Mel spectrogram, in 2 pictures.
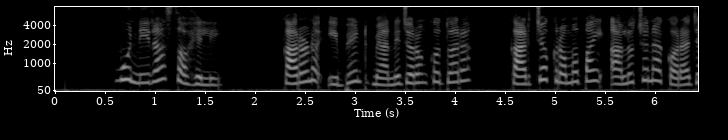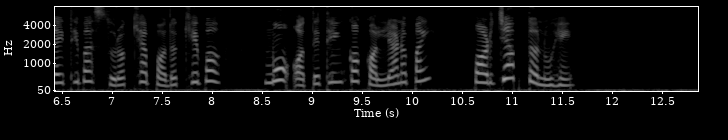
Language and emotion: Odia, sad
